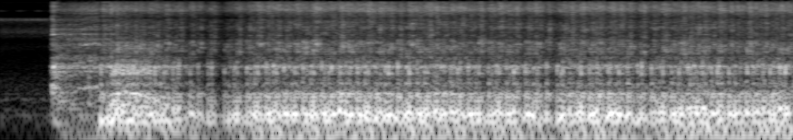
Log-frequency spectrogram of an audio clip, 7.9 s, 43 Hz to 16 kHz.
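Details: 250 HPDI outboard fires up and settles into a rough, uneven, lumpy idle with a deep, unsteady throb.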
